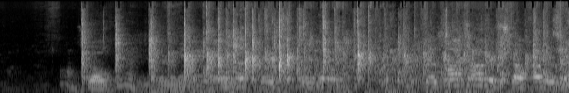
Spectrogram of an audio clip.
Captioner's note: applause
